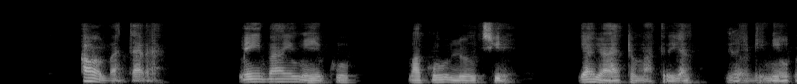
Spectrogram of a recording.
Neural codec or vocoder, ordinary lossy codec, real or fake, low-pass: codec, 16 kHz in and 24 kHz out, 0.6 kbps, FireRedTTS-2 codec; AAC, 48 kbps; fake; 7.2 kHz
